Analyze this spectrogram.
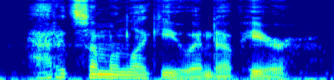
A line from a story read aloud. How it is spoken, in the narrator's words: he inquired softly, almost under his breath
